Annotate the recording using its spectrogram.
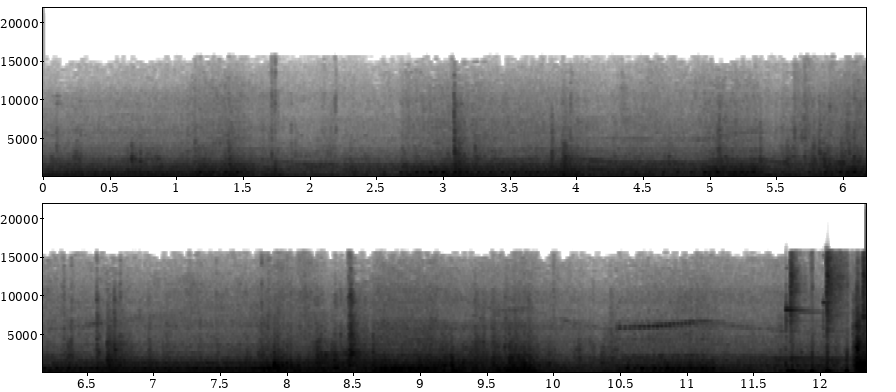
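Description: Diesel engine of a wheel-mounted log loader running and working, its low note shifting in steps as it moves, with scattered knocks and a couple of short squeals from the machine.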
